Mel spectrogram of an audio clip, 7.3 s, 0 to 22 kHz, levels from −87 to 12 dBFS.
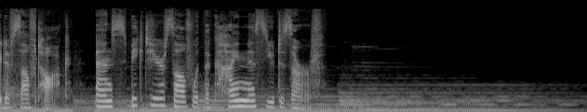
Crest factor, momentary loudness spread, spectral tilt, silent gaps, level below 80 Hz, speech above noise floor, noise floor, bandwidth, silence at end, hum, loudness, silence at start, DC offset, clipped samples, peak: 18 dB; 17 LU; -4.5 dB/octave; none; -36 dBFS; 23 dB; -47 dBFS; 16 kHz; 0.15 s; none; -26 LUFS; 0 s; under 0.1%; under 0.1%; -8 dBFS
